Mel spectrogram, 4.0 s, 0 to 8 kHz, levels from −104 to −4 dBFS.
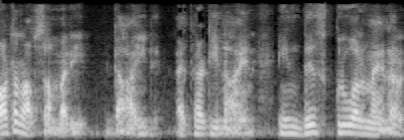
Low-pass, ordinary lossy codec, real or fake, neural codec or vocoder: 7.2 kHz; AAC, 32 kbps; fake; vocoder, 22.05 kHz, 80 mel bands, HiFi-GAN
